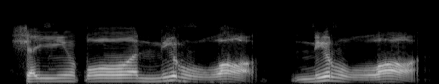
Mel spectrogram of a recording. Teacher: itu roknya dibaca tebal ya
